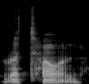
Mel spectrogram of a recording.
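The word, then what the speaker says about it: Raton: those are normal temperatures some people mispronounce this as rattin but it's ratton so these little bits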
